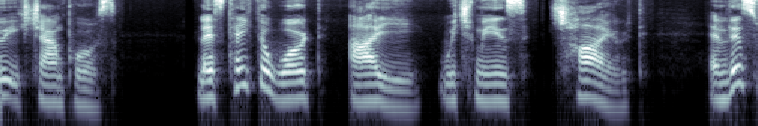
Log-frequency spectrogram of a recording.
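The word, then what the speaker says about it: 아이: let's take the word AI which means child in this world the young in each syllable works as a placeholder and only the vowels are pronounced another example is the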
